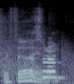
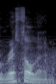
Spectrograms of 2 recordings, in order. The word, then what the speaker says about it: Rilan: right tonight amazing incredible how do you say it rilan it's rilan that's what I'm saying a lot a lot of people go rlin and I'm like that's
